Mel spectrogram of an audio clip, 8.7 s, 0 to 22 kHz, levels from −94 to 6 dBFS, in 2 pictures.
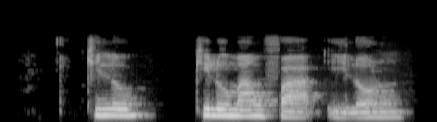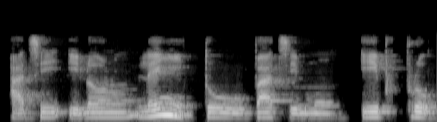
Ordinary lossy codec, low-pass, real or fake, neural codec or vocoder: none; 7.2 kHz; real; none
